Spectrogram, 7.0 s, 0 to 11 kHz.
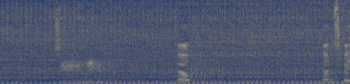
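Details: Suzuki Vinson 500 quad after the head and cylinder were machined, with a new head gasket and new oil: a steady, even idle thump with no misses or spitting, no leaks and no smoke. It is quieter than before, which was very noisy.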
